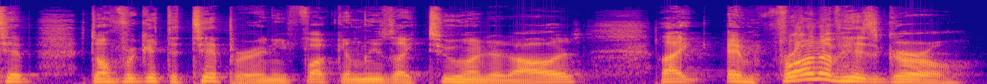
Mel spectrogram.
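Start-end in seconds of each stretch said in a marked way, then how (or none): 0.0-1.3 put-on frightened, anxious, scared voice. Retelling a movie scene where a man gets up: imitating a scared man. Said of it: "he gets up all scared".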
